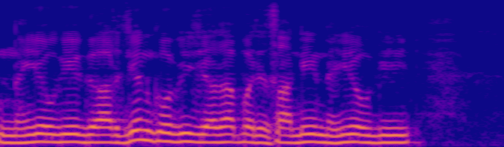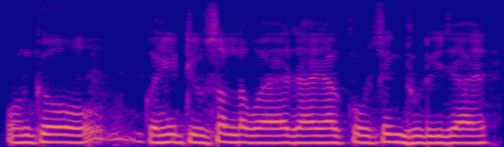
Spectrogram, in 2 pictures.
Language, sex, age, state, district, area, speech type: Hindi, male, 60+, Uttar Pradesh, Lucknow, rural, spontaneous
